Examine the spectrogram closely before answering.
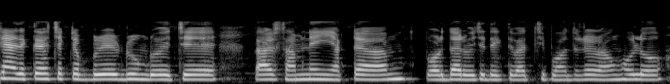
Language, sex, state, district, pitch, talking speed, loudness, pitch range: Bengali, female, West Bengal, Paschim Medinipur, 230 Hz, 160 wpm, -17 LUFS, 220-235 Hz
